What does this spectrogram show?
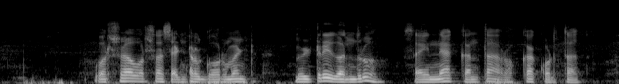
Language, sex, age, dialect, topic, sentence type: Kannada, male, 25-30, Northeastern, banking, statement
